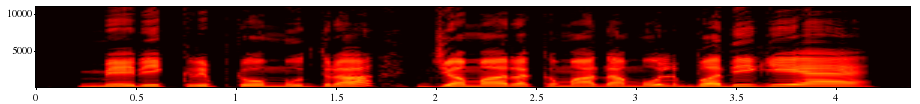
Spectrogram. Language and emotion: Dogri, happy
